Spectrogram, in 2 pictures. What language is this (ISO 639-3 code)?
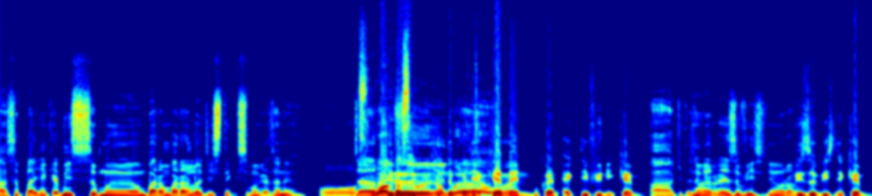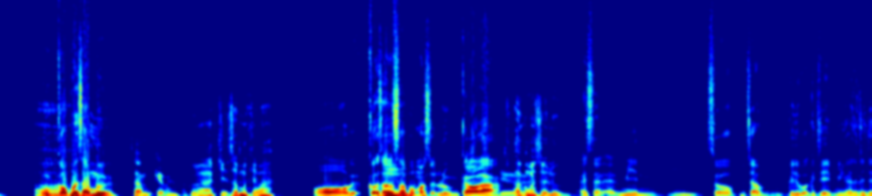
msa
